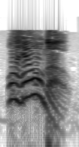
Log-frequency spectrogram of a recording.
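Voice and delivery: very high, loud holler of refusal; emphatic yell. Acted. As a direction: holler it as an outraged, mocking refusal. Emphatic answer to own sarcastic question.

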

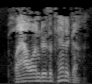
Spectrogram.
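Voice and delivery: ordinary talk

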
